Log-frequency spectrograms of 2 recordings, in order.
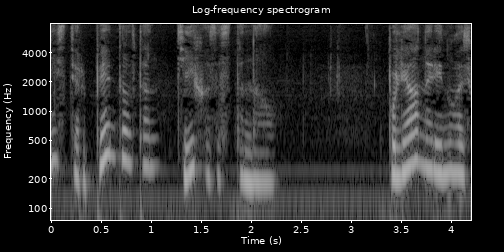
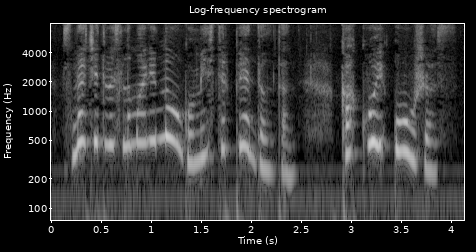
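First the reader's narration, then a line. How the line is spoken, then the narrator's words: Girl's sympathetic exclamation. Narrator (Russian): с сочувствием воскликнула девочка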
